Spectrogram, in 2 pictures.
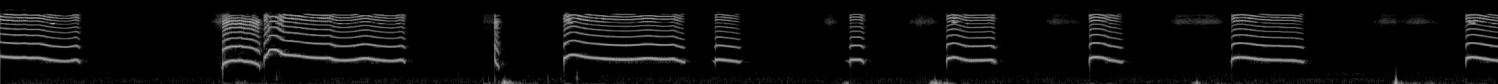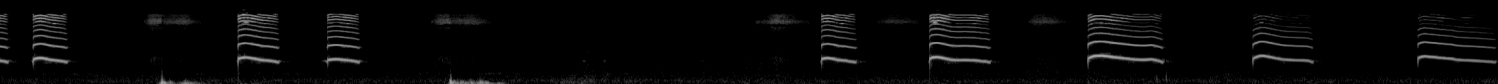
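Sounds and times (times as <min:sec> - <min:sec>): rubber squeak toy squeaking: 0:00.0 - 0:00.9, 0:02.2 - 0:04.2, 0:04.8 - 0:07.5, 0:08.3 - 0:10.1, 0:10.8 - 0:13.2, 0:13.9 - 0:15.8, 0:16.6 - 0:18.7, 0:23.2 - 0:23.7, 0:24.3 - 0:25.0, 0:25.8 - 0:26.7, 0:27.5 - 0:28.2, 0:29.2 - 0:29.9
short hisses: 0:11.7 - 0:12.3, 0:13.8 - 0:14.4, 0:16.4 - 0:17.0, 0:19.3 - 0:20.0.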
